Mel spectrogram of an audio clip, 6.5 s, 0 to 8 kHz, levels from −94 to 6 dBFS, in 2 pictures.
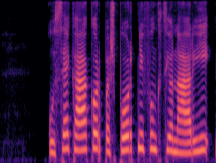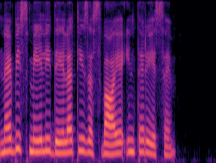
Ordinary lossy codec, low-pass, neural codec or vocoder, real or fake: none; none; codec, 16 kHz, 4.8 kbps, FACodec; fake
